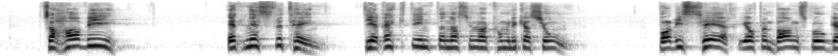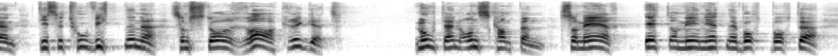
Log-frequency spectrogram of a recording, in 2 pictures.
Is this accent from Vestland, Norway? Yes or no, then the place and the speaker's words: no; Spangre, Agder, Norway; Jeg har vokst opp der på Spangre, ved Lindesnes.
